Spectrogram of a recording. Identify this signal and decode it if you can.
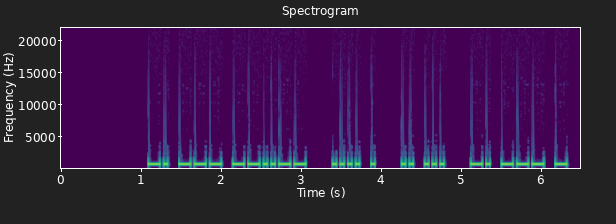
Morse code, heard as a keyed tone, about 25 wpm, 700 Hz. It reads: NO, HE IS NOT
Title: Sentences from Top 1400 Words 25wpm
